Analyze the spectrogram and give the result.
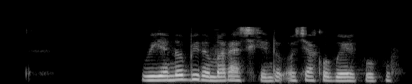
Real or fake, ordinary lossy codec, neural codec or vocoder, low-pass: fake; MP3, 24 kbps; codec, 16 kHz, 0.8 kbps, ZipCodec; 7.2 kHz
